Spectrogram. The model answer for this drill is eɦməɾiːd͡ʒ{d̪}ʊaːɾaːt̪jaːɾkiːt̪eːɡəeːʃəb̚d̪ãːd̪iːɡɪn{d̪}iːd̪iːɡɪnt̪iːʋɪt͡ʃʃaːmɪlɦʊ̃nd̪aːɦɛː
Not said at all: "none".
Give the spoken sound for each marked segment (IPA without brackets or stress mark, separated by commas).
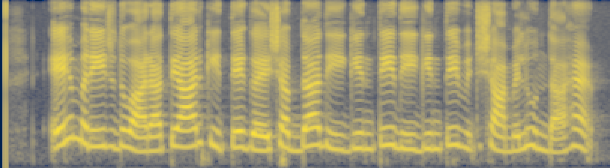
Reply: d̪, t̪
